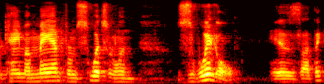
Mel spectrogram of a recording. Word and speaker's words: Zwingli: Following Italy's golden tongue orator came a man from Switzerland, Zwiggle. Is, I think how we pronounce that. Zwingli.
